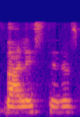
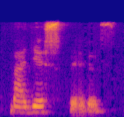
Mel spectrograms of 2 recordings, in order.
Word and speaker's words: Ballesteros: In Italian it's Ballesteros, but in Spanish it's Ballesteros.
